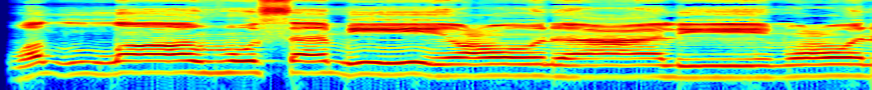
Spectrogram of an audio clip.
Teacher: Ain bertemu dengan ain ni tuan-puan. Hati-hati. Pisahkan bunyi dia. Walaupun ain sebutan yang sama.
